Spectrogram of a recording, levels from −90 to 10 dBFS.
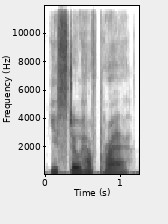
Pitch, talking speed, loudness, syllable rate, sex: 235 Hz, 190 wpm, -15 LUFS, 3.8 syllables/s, female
